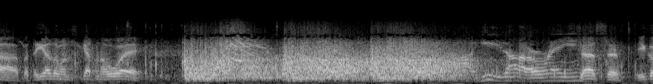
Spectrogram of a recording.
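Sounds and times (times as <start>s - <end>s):
speech: 0.0s - 3.1s, 4.8s - 6.5s
gunshots: 1.8s - 5.4s.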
